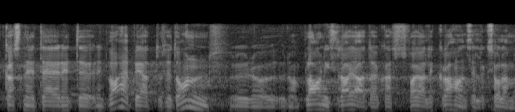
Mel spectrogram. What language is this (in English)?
Estonian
